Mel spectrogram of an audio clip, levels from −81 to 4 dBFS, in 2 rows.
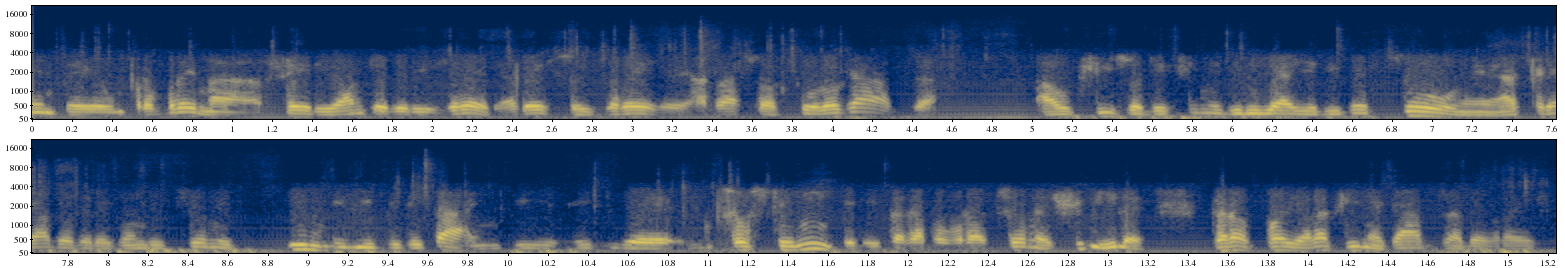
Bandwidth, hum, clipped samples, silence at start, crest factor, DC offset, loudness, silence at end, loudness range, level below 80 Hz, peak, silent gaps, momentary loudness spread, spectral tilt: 10.5 kHz; none; under 0.1%; 0 s; 14 dB; under 0.1%; -17 LUFS; 0 s; 2 LU; -38 dBFS; -2 dBFS; none; 7 LU; -8 dB/octave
